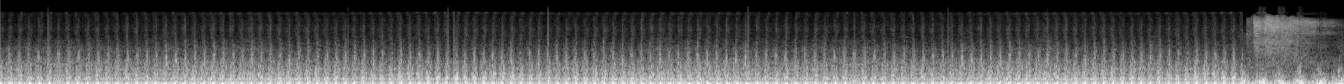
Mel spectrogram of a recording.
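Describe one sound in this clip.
An aircraft engine hums with a rapid throbbing pulse.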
